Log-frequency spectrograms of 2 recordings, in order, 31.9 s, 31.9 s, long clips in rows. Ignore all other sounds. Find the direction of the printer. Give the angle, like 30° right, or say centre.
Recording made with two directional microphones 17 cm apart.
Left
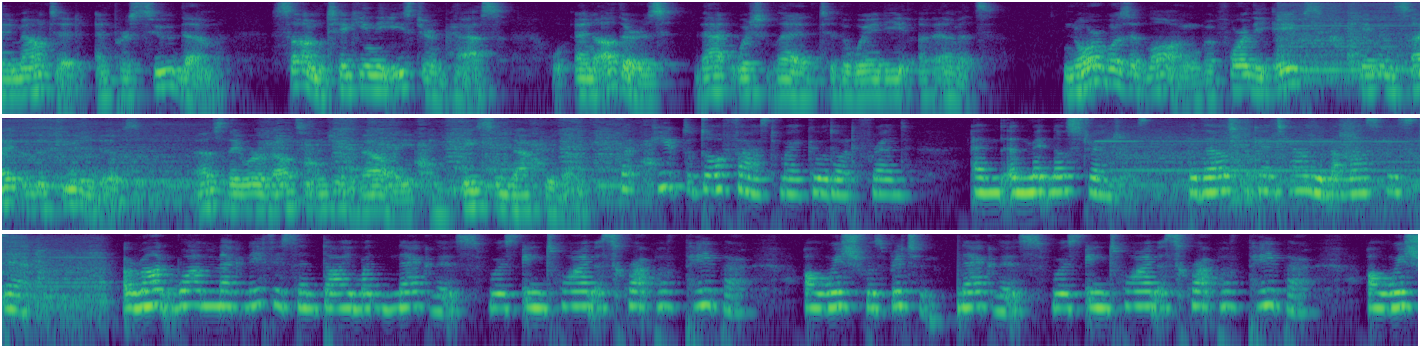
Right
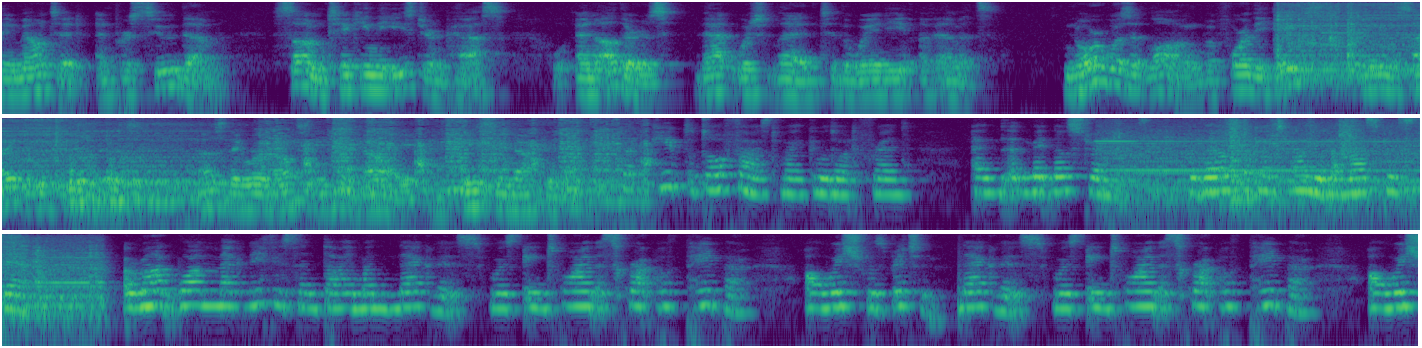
50° right.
